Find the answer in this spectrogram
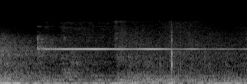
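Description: Passenger elevator arriving and opening its stainless steel doors: a single steady high electronic tone starts about a third of a second in and holds, with a short click near the end over a low hum.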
